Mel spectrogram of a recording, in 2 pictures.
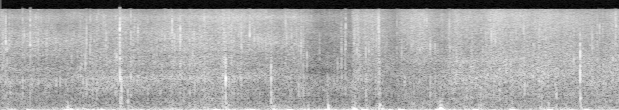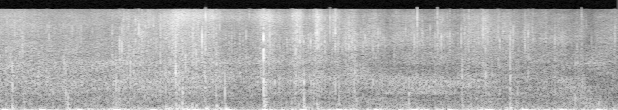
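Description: Long nails tap and scratch across the surface of a white plastic poly mailer envelope with a box inside. A steady, soft crinkling rustle fills the clip, dotted with quick, light taps. The scratching has a bright, high hiss throughout.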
